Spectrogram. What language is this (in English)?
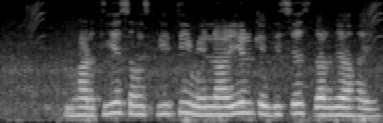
Magahi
